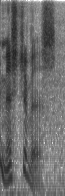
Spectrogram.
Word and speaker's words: mischievous: How do you pronounce that? There's no I after the V. Mischievous? It must be mischievous.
